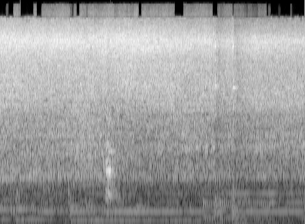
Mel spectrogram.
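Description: Ginger garlic paste frying with golden brown onions in a pan for chicken biryani: a loud, steady, close sizzle with occasional stirring scrapes, no talking.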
